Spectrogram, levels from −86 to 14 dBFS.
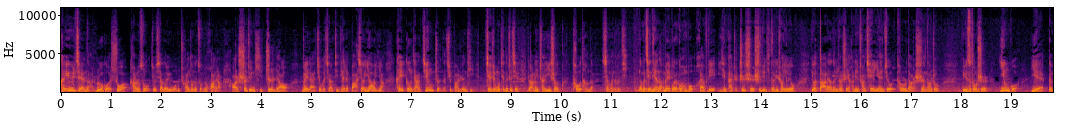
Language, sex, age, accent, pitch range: Chinese, male, 20-39, native, 115-155 Hz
